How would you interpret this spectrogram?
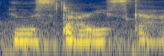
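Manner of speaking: hushed quick whisper. A narrator's reading. Reading at bedtime, a hushed whisper. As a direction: whisper it to the stars.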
